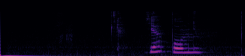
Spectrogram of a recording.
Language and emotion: Russian, neutral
